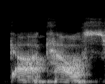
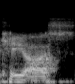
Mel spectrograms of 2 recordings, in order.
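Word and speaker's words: Kaos: taviani brothers um called kaus right chaos uh if you pronounce it with a bad english accent right um and it's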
